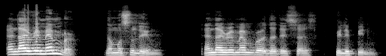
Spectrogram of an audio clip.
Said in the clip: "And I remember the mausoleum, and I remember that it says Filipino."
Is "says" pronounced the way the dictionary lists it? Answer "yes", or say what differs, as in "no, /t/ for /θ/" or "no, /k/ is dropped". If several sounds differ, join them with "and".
no, /z/ is dropped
